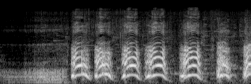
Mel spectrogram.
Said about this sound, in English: The herd pauses for a moment, then, hearing a noise, they all raise their heads. The dogs have also heard the sound. Thor and Maura begin to bark.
